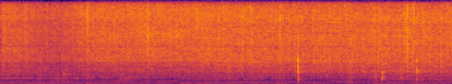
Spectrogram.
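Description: Chopped vegetables tumble into a sizzling pan.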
